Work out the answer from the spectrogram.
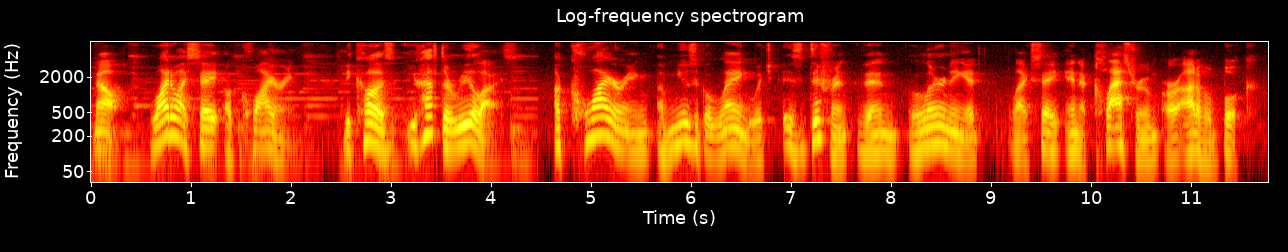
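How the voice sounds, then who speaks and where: A man teaching drumming in a relaxed, conversational way, asking rhetorical questions and checking in with his listeners. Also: mid-range voice, measured pace, husky, soft background music. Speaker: drum teacher. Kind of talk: instructional talk to camera.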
